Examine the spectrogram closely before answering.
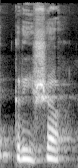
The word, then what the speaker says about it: कृश: उच्चारण करते समय ध्यान रखेंगे कृष्णम में मूर्धन्य श है, कृशा में तालव्य श है।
